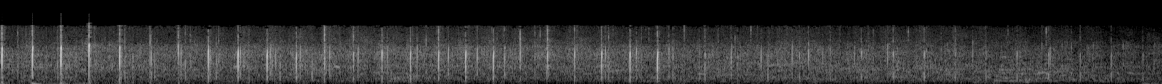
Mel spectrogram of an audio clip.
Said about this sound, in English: Would you all one last time please stand for a nice round of applause, everybody, retirees?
